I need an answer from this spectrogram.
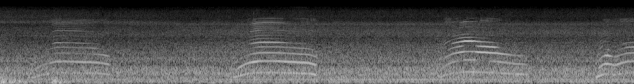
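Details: Adorable little kitten with blue eyes, outdoors in nature, giving four drawn-out meows that rise and then fall, spaced about two seconds apart, over a steady low hum.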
